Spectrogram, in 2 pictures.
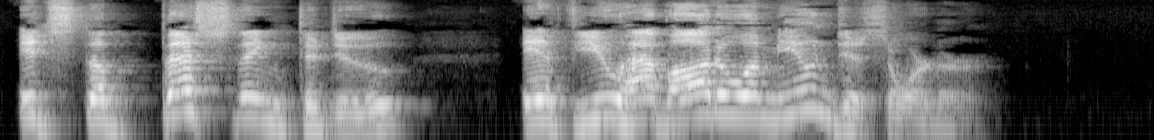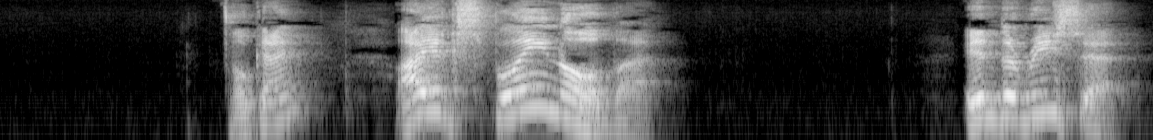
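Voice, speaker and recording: Loud, lively older man host. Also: high voice. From Canada. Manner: loud, emphatic, repeats "okay?" often. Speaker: podcast host. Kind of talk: casual live talk.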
